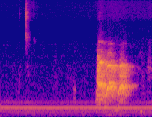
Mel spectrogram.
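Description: After a quiet stretch with a faint tick, a dog lets out a short burst of barking, one or two quick barks at moderate distance.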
